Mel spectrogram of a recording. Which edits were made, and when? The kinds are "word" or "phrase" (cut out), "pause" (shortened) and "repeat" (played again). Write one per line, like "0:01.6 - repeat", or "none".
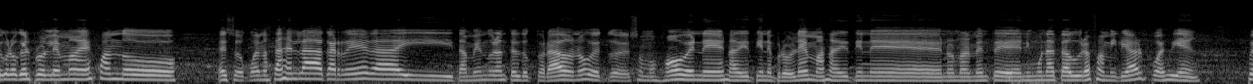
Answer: none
